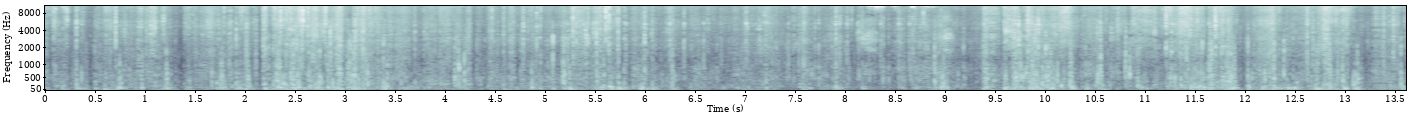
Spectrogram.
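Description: Handling noise from a hidden camera carried inside a bag: a dense, irregular run of knocks and rustling right at the microphone.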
